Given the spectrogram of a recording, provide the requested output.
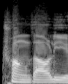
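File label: "chuàngzàolì", Chinese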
